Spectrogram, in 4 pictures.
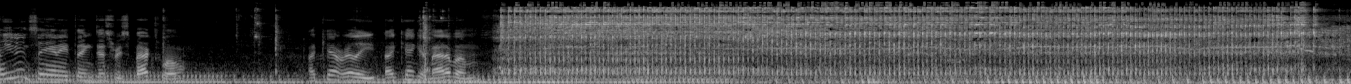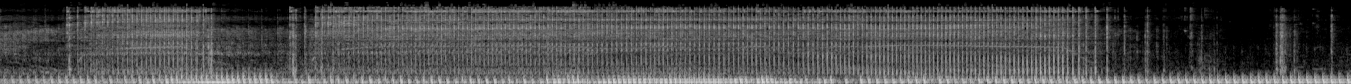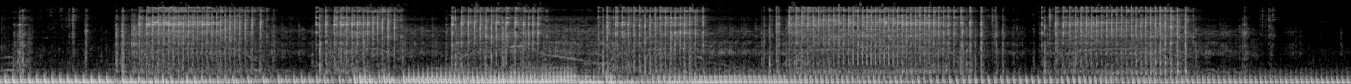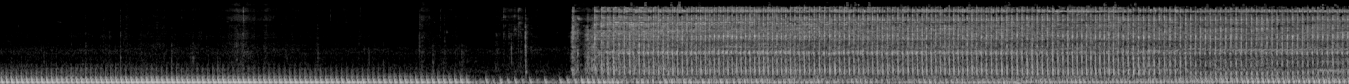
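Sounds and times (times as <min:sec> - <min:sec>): jackhammer breaking rock: 0:04.1 - 0:40.2, 0:44.7 - 0:54.0.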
